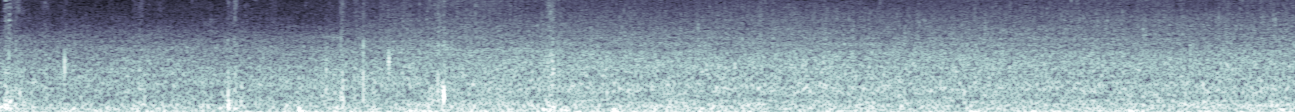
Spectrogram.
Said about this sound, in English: You can hear the river running quickly. It is full of mud and silt from the rainy day, that is today.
